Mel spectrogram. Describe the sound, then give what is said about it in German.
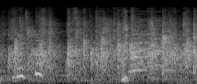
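Subdued applause from an audience: a steady, soft wash of clapping that runs for about two seconds without strong peaks. “Ja, verhaltener Applaus hier.”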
